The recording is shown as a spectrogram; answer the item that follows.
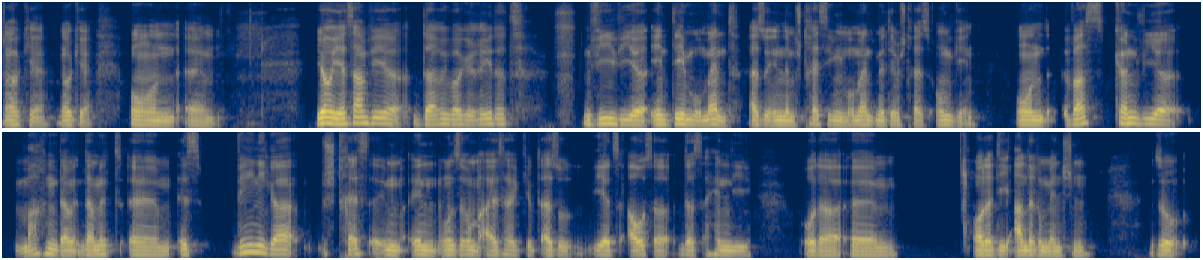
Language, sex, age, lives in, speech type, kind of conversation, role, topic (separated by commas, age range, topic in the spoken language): German, male, 20-24, Germany, conversation, podcast, host, Welche Tricks helfen dir, Stress im Alltag zu reduzieren?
